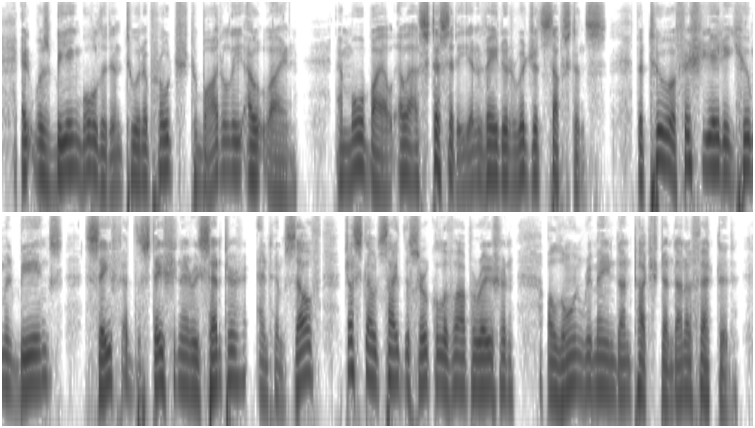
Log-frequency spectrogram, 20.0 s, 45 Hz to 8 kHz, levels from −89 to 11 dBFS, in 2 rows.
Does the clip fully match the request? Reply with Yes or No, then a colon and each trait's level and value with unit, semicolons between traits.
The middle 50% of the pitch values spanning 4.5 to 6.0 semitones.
No: average, 3.5 semitones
